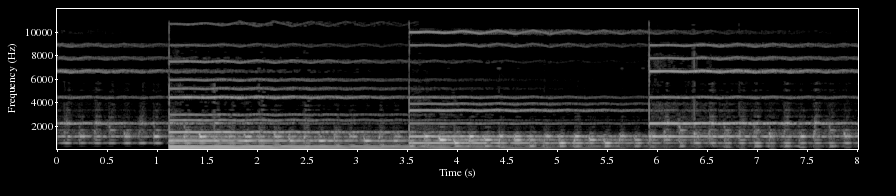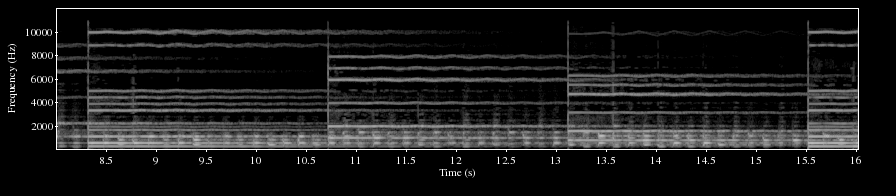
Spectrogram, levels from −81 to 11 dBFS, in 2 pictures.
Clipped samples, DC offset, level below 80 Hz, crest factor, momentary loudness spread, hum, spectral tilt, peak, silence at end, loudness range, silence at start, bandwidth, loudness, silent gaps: under 0.1%; under 0.1%; -66 dBFS; 16 dB; 10 LU; none; -3.5 dB/octave; -6 dBFS; 0 s; 2 LU; 0 s; 11.5 kHz; -22 LUFS; none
